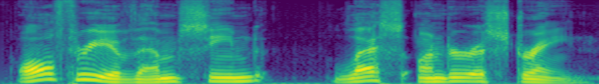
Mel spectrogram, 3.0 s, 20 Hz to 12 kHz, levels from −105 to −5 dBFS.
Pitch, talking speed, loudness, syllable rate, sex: 140 Hz, 180 wpm, -16 LUFS, 4.5 syllables/s, male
